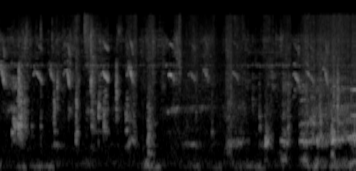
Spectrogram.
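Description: Indonesian free-range village chickens cluck and chatter continuously, several birds at once, with busy overlapping calls close by.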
